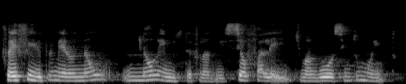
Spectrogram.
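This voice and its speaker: A woman in her fifties talks quickly in a fairly low voice as a psychiatrist guest. She tells stories with animation and acts out the lines she quotes. The recording sounds dull and lo-fi. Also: creaky, husky. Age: 50s. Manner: lively storyteller who acts out quoted dialogue. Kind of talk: casual interview conversation. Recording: muffled lo-fi recording.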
